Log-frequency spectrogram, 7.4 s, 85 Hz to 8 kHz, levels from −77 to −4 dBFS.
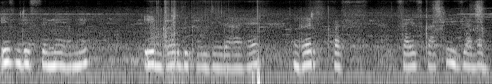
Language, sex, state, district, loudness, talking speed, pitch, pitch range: Hindi, female, Chhattisgarh, Kabirdham, -18 LUFS, 120 wpm, 230 Hz, 215-245 Hz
